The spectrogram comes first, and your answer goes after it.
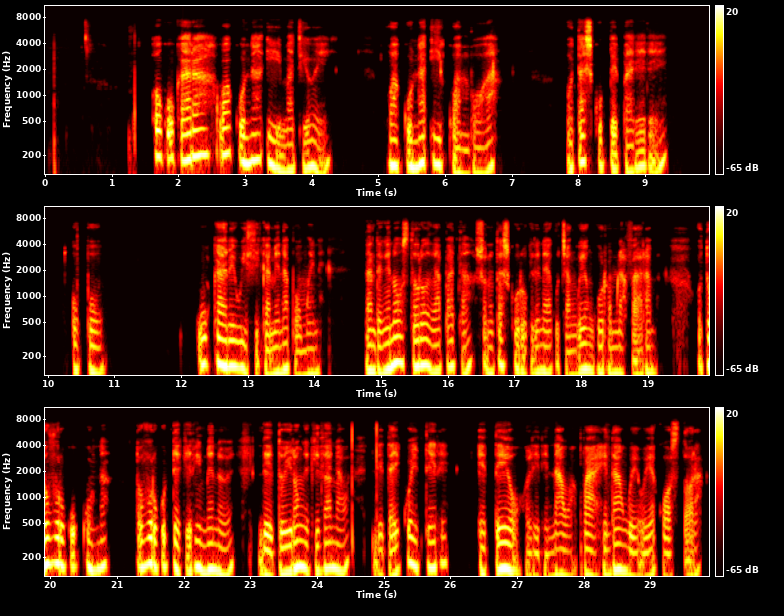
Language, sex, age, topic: Oshiwambo, female, 25-35, agriculture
